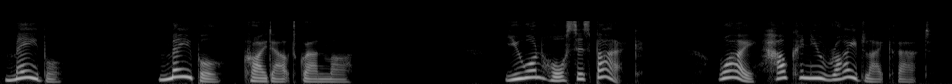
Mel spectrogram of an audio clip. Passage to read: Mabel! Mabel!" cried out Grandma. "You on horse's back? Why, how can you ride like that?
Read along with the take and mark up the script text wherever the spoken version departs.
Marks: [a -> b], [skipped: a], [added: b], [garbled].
Mabel! Mabel!" cried out Grandma. "You on horse's back? Why, how can you ride like that?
